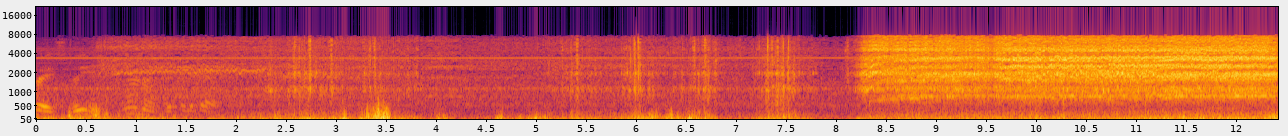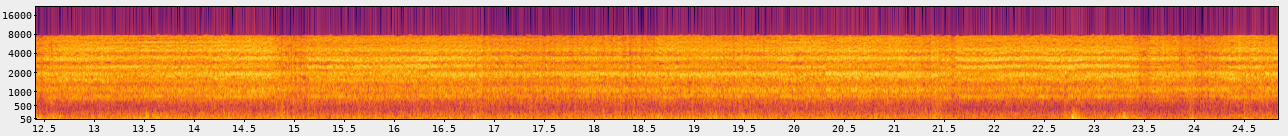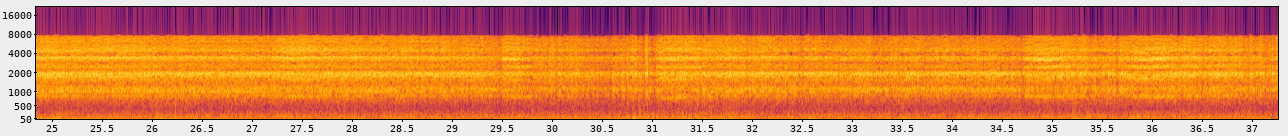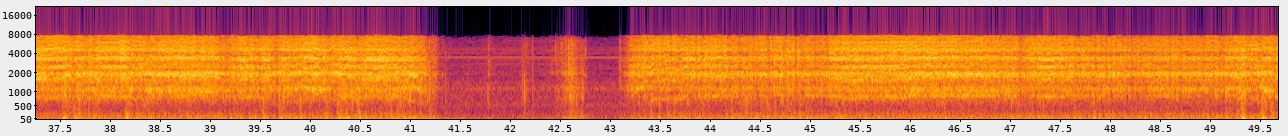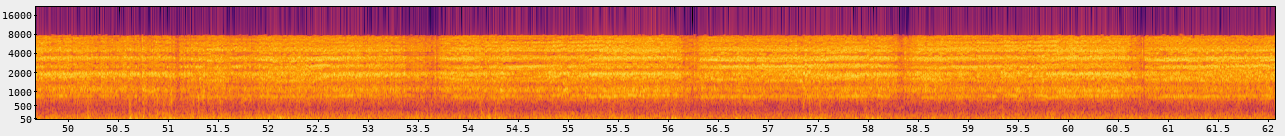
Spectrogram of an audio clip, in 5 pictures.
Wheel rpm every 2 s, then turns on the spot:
0, 10, 10, 20, 160, 210, 220, 220, 230, 230, 230, 220, 230, 230, 230, 230, 230, 230, 230, 220, 130, 60, 220, 230, 230, 230, 220, 220, 220, 220, 220.
2-4 6-8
